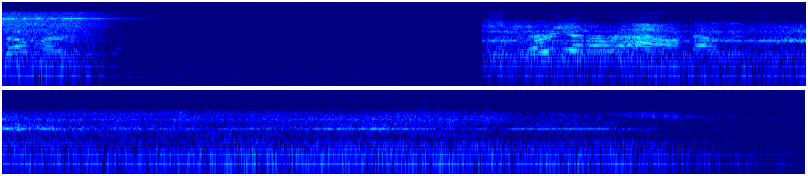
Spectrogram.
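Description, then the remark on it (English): After a brief quiet stretch, a helicopter roar cuts in abruptly. The loud, steady whirring hangs overhead with a slight sweeping pitch early on, then holds until fading slightly at the end. “Yeah, you can just mix in some more helicopter over it as you go.”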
